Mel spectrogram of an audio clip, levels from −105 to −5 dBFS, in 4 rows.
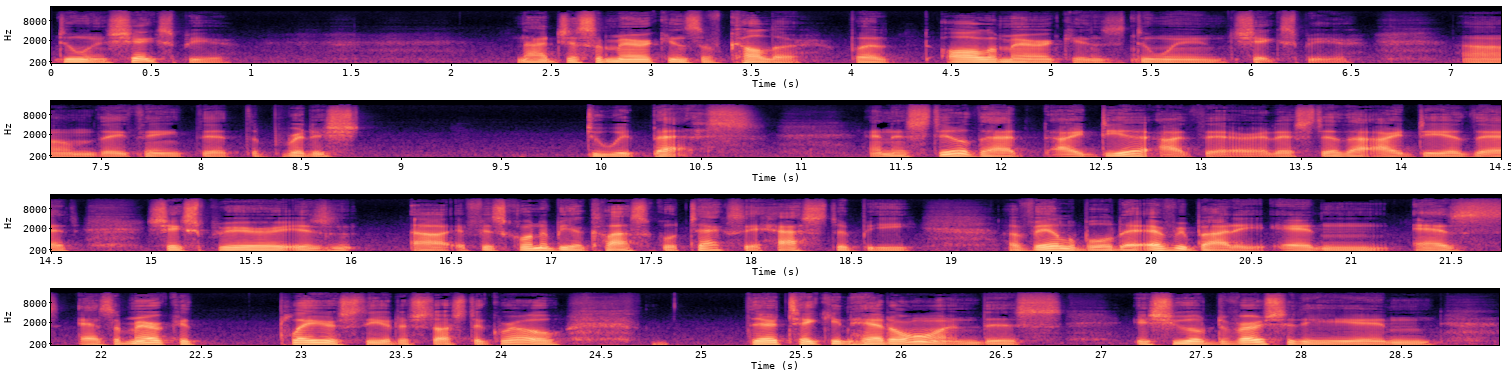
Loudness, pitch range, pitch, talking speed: -23 LUFS, 95-120 Hz, 105 Hz, 150 wpm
